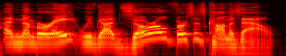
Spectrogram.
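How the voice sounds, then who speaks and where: A man's voice: on the high side, big pitch swings, normal speed, very noisy. A man reading scripted countdown narration for a video list.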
